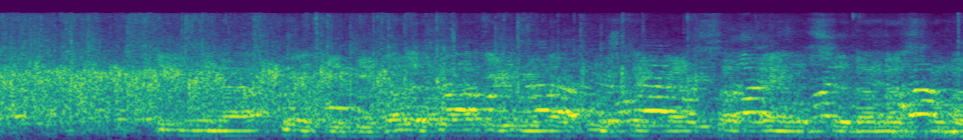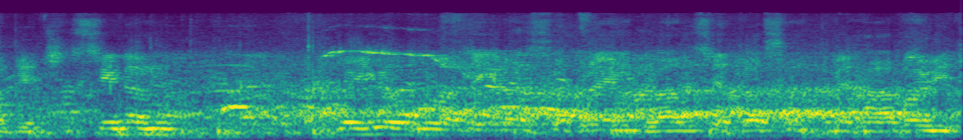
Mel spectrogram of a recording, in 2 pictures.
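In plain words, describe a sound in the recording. A crowd chants and sings loudly in unison.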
